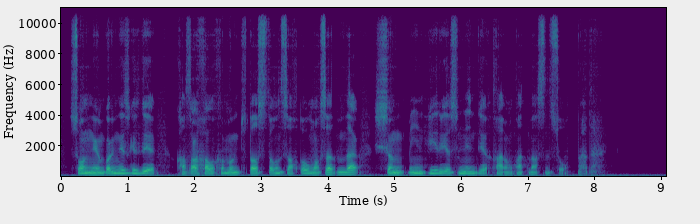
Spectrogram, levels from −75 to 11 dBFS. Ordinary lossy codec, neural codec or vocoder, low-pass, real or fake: none; autoencoder, 22.05 kHz, a latent of 192 numbers a frame, VITS, trained on many speakers; none; fake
